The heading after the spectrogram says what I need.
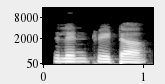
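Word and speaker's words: Coelenterata: जो भी पढ़ाया वो फाइलम सिलेंट्र इसको हम संग डेरिया भी बोल देते हैं ठीक है इसको हम सघ डेरिया भी बोल देते हैं सी इसमें साइलेंट है संग सिटा या संग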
